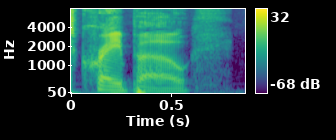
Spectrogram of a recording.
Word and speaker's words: Crapo: named Mike Crapo, which might be mispronounced sometimes, and they forgot to put a pronouncer for Bush to make the which should have been in the document like absolutely whatever you do, it's Crapo, and Bush of course said, oh, I want to thank Senator Crapo for," and it was like, oh.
